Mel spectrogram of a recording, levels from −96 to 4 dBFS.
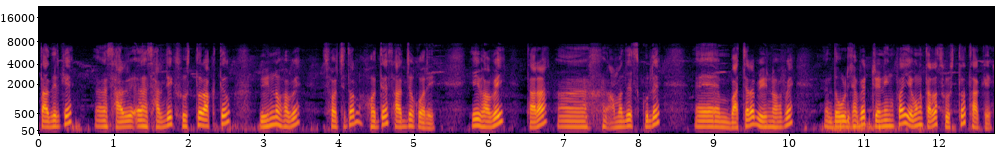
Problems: constant background noise, background conversations at intervals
